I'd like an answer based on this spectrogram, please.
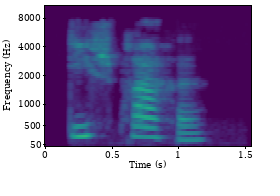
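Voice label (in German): "Sprache", German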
